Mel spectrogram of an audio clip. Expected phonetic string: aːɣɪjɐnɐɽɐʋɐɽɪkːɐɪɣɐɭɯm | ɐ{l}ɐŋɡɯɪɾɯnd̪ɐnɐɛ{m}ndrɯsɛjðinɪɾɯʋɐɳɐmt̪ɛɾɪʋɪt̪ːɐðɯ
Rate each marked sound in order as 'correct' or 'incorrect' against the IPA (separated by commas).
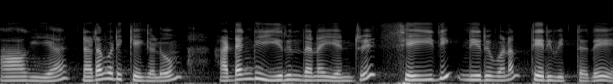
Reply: incorrect, incorrect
